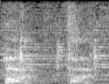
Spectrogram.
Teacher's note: dari ujung lidah beserta pangkal gigi depan sebelah atas dan menekan langit-langit keluar huruf to, dal, dan ta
